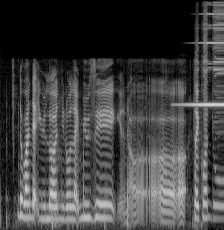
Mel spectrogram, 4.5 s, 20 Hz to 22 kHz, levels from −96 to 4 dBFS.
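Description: Loudspeaker feedback squeal starts at 3.40 s and runs to the end of the speech. A microphone is picking up its own loudspeaker, and at 3.4 kHz the loop gain passes one. The tone swells over under a second into a squeal roughly 10 dB above the speech.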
